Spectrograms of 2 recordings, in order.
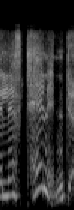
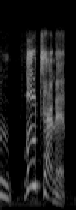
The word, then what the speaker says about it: lieutenant: I am Frank Fry, the lieutenant of Shame. – You mean lieutenant? – Nah, it's lieutenant. – That's not actually a word. Lieutenant. – It's the British pronunciation. Lieutenant.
